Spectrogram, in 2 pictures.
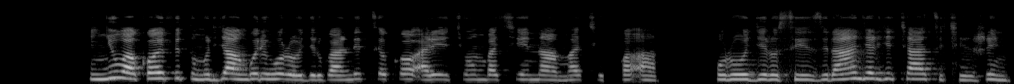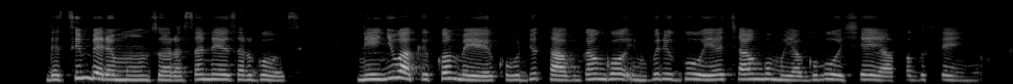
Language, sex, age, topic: Kinyarwanda, female, 25-35, education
